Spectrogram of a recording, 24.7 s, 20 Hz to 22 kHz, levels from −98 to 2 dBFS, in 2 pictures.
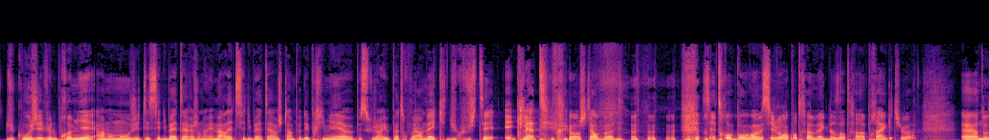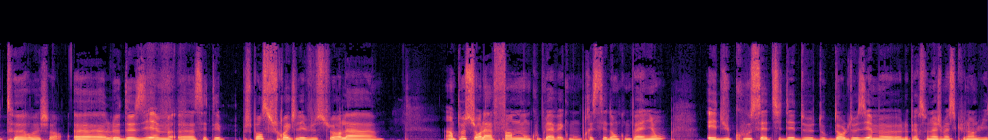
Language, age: French, 20-39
